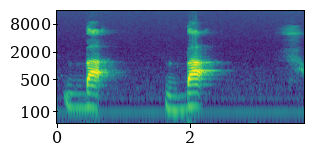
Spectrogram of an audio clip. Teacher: تو با کے بارے میں ہے کہ ہونٹو کا جو تر حصہ ہے اس سے با ادا ہوتا ہے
